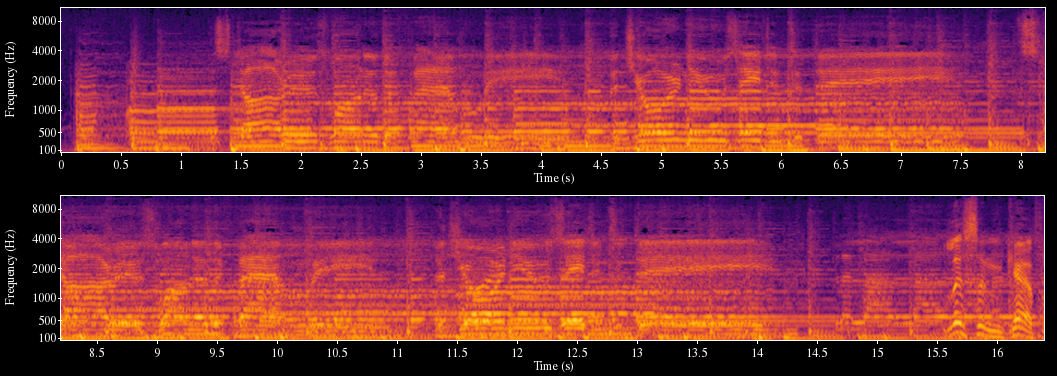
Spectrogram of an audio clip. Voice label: Radio Advert; Radio Hallam; The Star - Money Savng Tokens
